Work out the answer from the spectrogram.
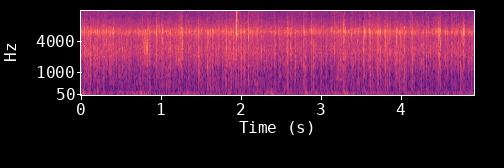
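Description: Steady rain, with many small drops ticking rapidly on a plastic sheet worn overhead as a rain cover.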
